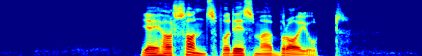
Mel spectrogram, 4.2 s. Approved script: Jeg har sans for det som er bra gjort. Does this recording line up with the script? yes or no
yes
